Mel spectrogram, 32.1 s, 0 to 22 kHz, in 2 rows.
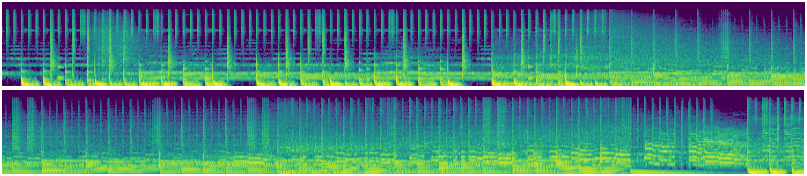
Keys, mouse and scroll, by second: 0.7 click, 5.3 click, 10.5 click, 12.1 F4, 12.9 click, 14.4 F9, 18.0 click, 20.0 ctrl+o, 20.8-21.7 scroll up 1, 21.7-23.3 scroll down 1, 23.3 scroll up 1, 25.0 click, 26.5 click, 31.2 click.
